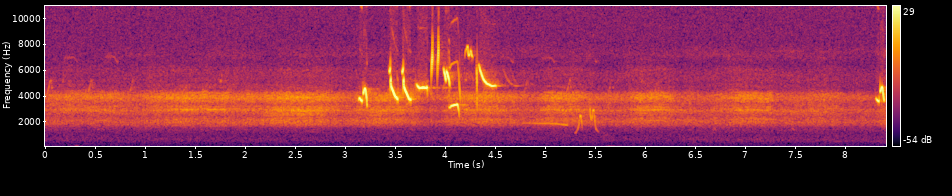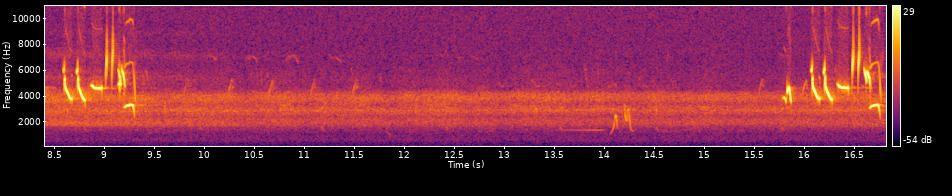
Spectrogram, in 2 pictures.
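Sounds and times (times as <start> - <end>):
Meadow bunting calling: 8.4 - 9.4, 13.5 - 14.9, 15.6 - 16.8.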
